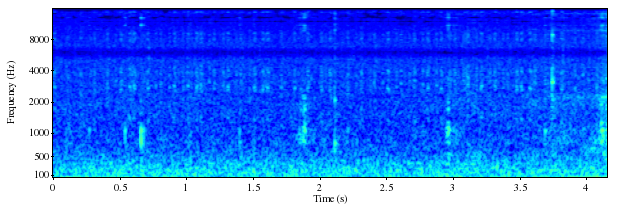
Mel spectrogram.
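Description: Near silence with a few faint small clicks, from hands working a small brass cannon as a round is slid into it.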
